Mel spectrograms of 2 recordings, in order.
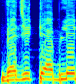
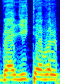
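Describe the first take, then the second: First: The word ends with an extra vowel sound. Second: The word ends on the l sound. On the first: The speaker calls it wrong. "ई word silent है, वेजिटेबल नहीं पढ़ते" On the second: The speaker calls it right. "इसको वेजिटेबल पढ़ते हैं"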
